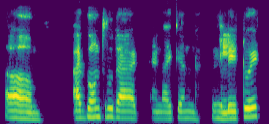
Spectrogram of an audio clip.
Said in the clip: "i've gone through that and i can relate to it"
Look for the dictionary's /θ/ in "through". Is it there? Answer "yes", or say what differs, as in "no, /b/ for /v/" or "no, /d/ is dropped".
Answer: no, /t/ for /θ/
